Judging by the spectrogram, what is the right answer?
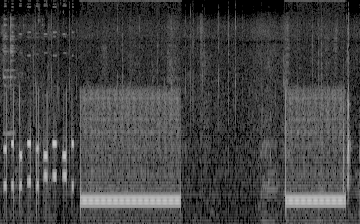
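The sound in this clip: Telephone dialing at a police station: a quick run of keypad beeps, then a long steady line tone, a quiet pause, and the same steady tone returning.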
